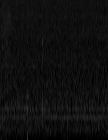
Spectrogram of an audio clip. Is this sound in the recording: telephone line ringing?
yes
